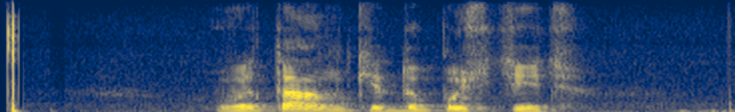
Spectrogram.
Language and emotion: Russian, neutral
